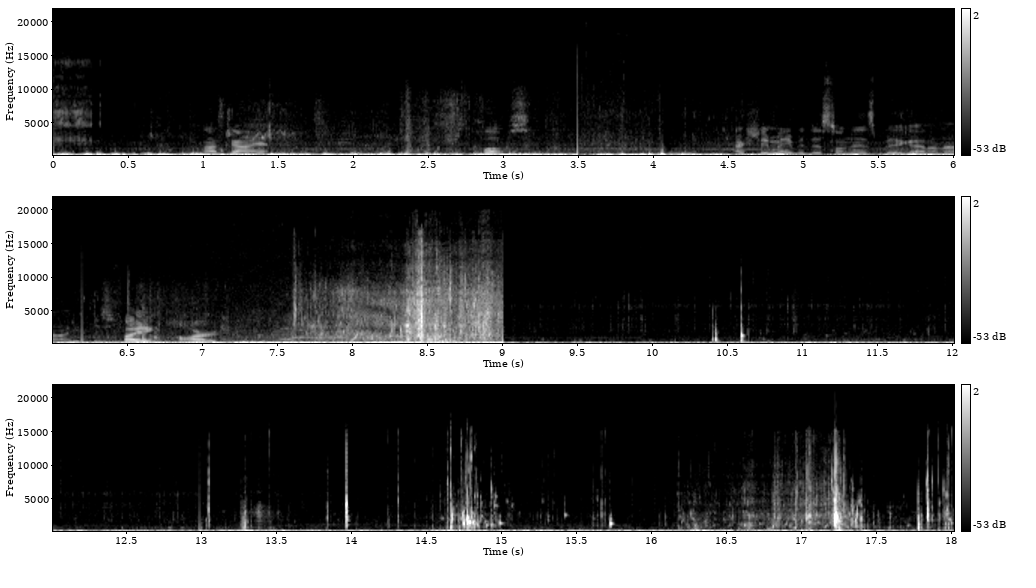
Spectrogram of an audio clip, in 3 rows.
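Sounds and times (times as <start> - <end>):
steady low rumble: 0.4 - 9.0
water sloshing and splashing: 5.7 - 9.0.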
